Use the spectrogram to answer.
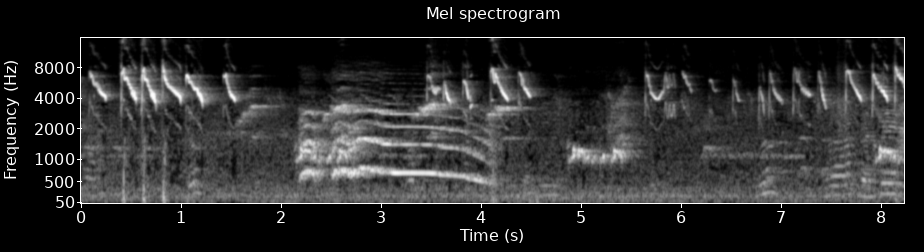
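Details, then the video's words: White-eye (pleci) lure chatter to coax untrained birds into singing: quick high descending chirps at start and end, interrupted midway by a loud rooster crow and a low held whistle. "pancingan pleci agar cepat ngalas PLECI BAHAN CEPAT BUKA PARUH"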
